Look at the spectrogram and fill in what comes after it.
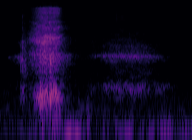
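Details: A single sharp, hissing sneeze burst, followed by a softer, breathy exhale trailing off in a quiet room, from an adult who has been sniffling and coughing with a nasal voice: sneeze.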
